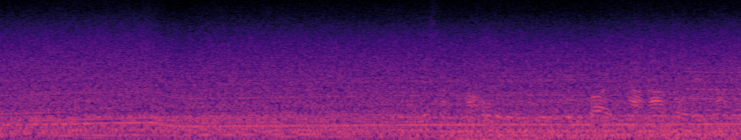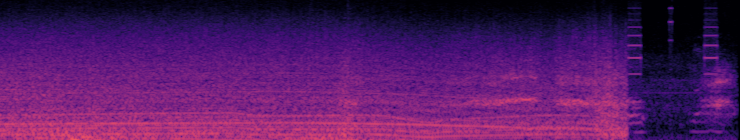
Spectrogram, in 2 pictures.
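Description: A car engine roars at high speed, its pitch shifting as it changes gear.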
